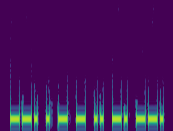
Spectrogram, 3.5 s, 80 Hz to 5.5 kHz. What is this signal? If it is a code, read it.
Morse code, heard as a keyed tone, about 20 wpm, 600 Hz. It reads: GETTING
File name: cw-books / winnie-the-pooh / winnie-20wpm-page-0003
